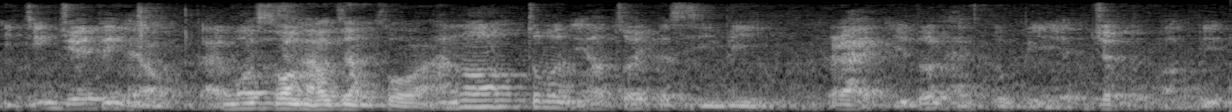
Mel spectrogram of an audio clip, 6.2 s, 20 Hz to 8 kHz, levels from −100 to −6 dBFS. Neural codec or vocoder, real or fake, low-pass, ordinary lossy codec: codec, 16 kHz, 8 kbps, FreqCodec, larger model; fake; 7.2 kHz; none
